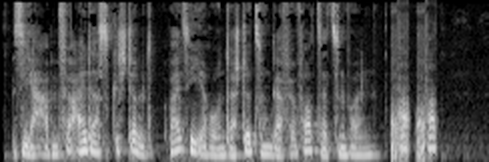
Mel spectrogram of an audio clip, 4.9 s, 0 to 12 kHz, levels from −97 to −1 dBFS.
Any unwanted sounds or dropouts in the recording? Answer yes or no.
yes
